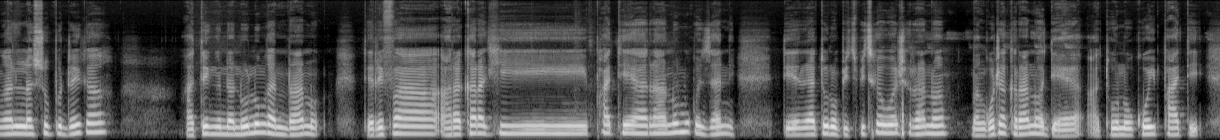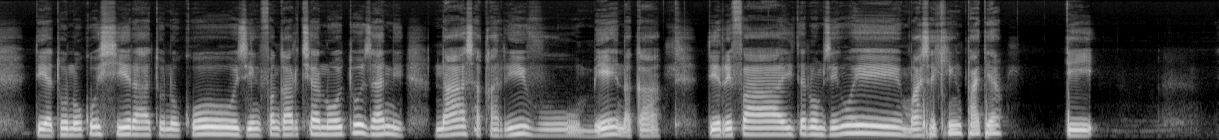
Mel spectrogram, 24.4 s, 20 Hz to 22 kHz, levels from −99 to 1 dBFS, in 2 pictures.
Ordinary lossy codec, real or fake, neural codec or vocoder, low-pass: none; real; none; none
